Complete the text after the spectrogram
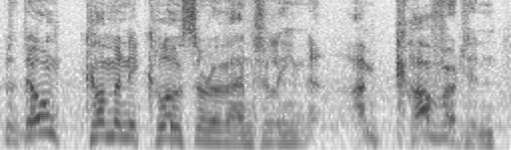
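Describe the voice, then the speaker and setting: A man's voice: high-pitched, animated, normal speed, creaky, fairly bright tone, slight background noise, exaggerated voice. An actor playing an anxious, earnest male professor in a story game, hesitant and full of feeling as he speaks. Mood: alarmed. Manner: hesitant, emotional, questioning. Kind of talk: cinematic game voice acting.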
